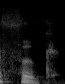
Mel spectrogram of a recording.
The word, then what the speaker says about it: Phuc: How do you pronounce that? Got it. Prime Minister Phuc.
